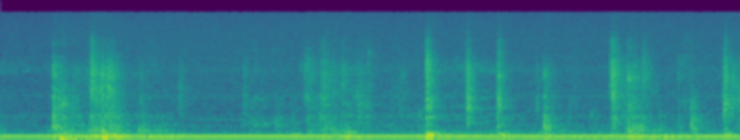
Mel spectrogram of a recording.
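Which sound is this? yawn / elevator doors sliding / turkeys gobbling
elevator doors sliding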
